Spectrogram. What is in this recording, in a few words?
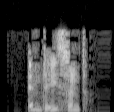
"indecent", English; adjectives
